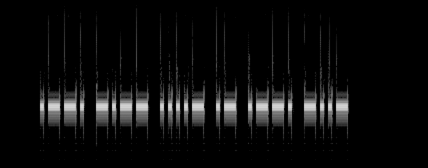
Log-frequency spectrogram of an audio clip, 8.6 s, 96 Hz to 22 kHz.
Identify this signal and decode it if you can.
Morse code, heard as a keyed tone, about 15 wpm, 700 Hz. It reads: PY4APX
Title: DXCC-100 Call Signs - 6 Characters - Repeated 3x - 15wpm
